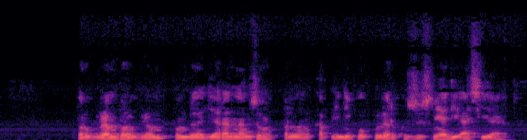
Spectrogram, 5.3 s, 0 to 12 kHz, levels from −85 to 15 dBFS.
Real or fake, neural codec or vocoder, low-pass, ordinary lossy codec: real; none; 10.8 kHz; AAC, 48 kbps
